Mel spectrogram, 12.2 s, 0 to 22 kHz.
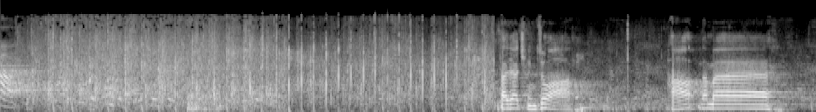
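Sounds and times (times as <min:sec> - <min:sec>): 
large audience applauding: 0:00.0 - 0:07.4
speech: 0:07.5 - 0:08.9, 0:10.0 - 0:11.7.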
